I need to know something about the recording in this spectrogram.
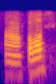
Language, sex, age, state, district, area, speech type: Assamese, male, 18-30, Assam, Sivasagar, rural, conversation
